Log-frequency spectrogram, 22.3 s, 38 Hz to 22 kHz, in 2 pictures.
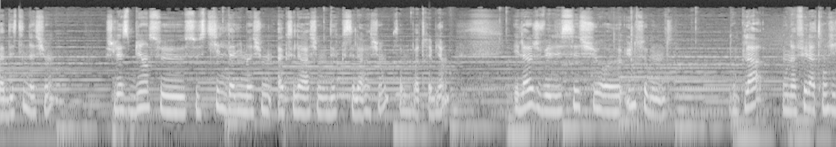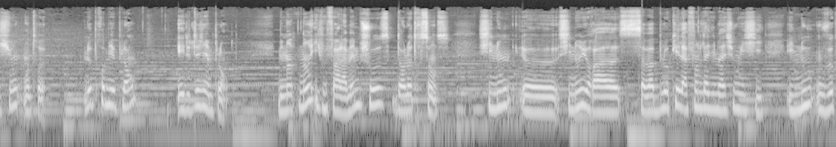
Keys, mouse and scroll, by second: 8.5 typing.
